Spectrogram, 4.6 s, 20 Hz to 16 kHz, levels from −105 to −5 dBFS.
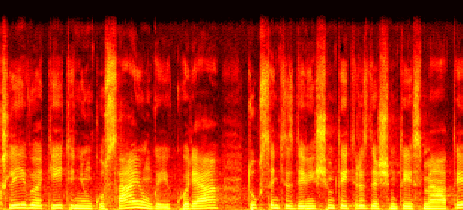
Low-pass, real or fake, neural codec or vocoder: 14.4 kHz; fake; vocoder, 48 kHz, 128 mel bands, Vocos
